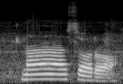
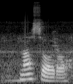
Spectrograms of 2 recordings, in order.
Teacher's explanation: memiliki durasi atau memiliki vokal panjang a pada konsonan Nun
